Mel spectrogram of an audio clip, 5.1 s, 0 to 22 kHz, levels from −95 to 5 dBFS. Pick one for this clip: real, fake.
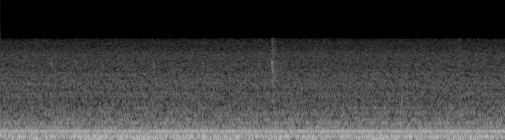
real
